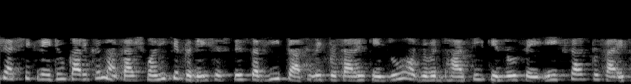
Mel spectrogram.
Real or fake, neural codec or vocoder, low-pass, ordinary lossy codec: fake; codec, 16 kHz, 4 kbps, FreqCodec, larger model; 3.6 kHz; MP3, 16 kbps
